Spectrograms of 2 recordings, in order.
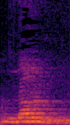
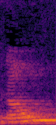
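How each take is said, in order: First: The vowel is a short uh sound. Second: The vowel is a gliding ow sound. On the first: The speaker calls it right. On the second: The speaker calls it wrong.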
